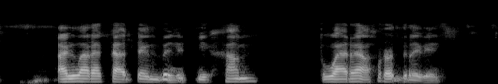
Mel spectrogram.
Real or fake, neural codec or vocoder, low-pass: fake; codec, 16 kHz, 1 kbps, FreqCodec, larger model; 7.2 kHz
